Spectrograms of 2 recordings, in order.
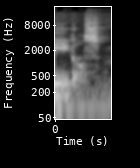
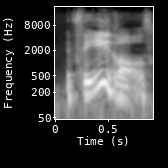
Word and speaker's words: Eagles: It's the Eagles, clearly. But it's pronounced Eagles, Iggles.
